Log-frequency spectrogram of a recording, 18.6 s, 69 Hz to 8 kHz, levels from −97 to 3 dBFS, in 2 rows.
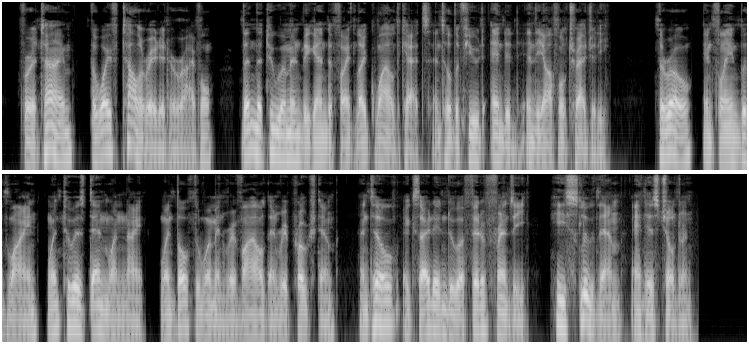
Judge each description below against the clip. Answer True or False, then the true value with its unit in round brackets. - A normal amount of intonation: False (6.0 semitones)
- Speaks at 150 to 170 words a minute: False (185 wpm)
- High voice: False (80 Hz)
